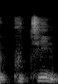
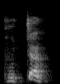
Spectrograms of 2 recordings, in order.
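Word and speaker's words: Путин: de Poutine par exemple ça s'écrit en fait compte en russe pou tin il y a pas de E et donc eux ils disent Poutine parce que eux ils prononcent la fin mais nous nous on n'est pas on fonctionne pas comme ça on devrait dire putin pourtant si on transcrit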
